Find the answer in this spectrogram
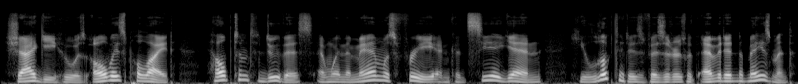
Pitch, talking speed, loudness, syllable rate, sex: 135 Hz, 210 wpm, -20 LUFS, 5.8 syllables/s, male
